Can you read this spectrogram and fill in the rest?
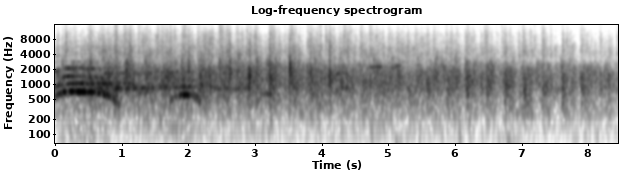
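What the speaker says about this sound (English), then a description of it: "get another round of applause" An audience at a live studio music session applauds with steady, dense clapping that fades gradually, with a brief voice or tonal sound at the very start.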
